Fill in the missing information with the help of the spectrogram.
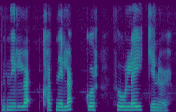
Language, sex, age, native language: Icelandic, female, 9, Icelandic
